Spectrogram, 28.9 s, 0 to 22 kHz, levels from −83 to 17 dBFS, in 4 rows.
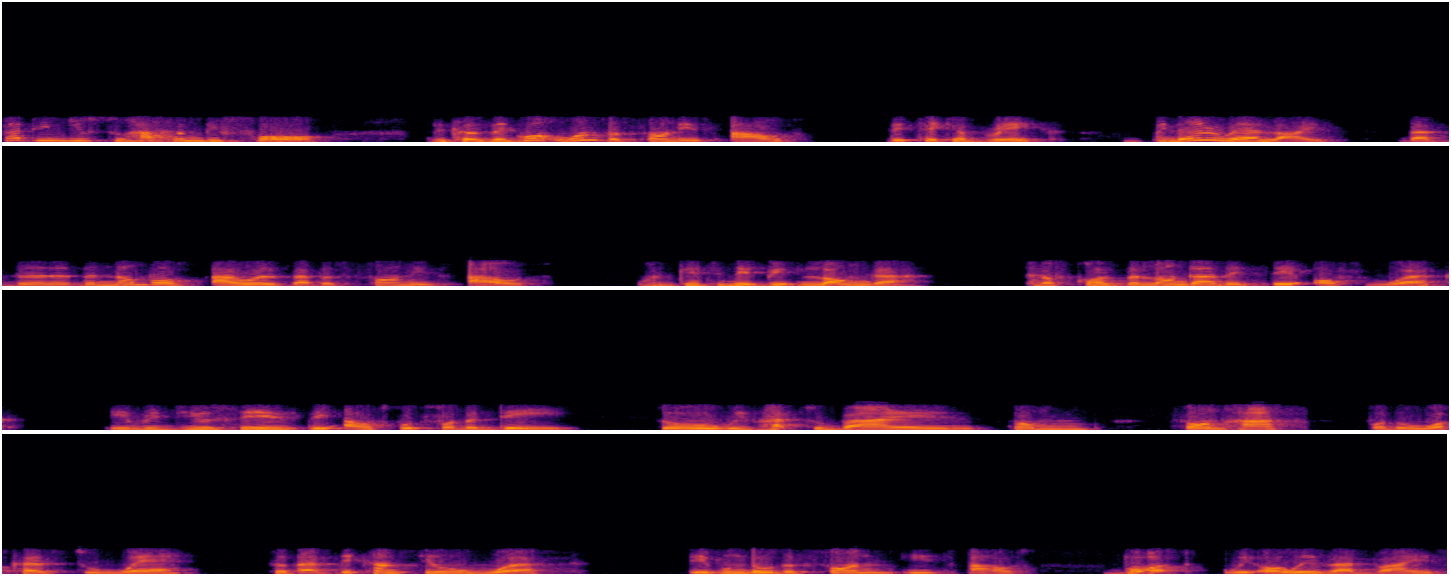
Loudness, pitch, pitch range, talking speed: -16 LUFS, 175 Hz, 160-205 Hz, 170 wpm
